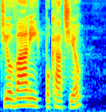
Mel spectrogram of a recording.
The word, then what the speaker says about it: Giovanni Boccaccio: Giovanni Boccaccio. Yeah, okay. Perfect. I think that was flawless.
